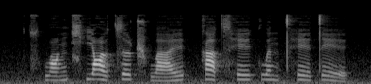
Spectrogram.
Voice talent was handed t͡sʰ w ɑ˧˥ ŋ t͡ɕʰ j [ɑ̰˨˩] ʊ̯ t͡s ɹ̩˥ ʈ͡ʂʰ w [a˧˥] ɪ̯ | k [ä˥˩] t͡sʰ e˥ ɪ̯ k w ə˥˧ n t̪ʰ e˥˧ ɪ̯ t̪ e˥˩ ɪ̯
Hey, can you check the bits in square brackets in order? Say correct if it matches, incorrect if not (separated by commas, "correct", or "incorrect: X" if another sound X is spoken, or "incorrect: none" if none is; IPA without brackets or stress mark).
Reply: incorrect: ɑ˥˩, correct, correct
